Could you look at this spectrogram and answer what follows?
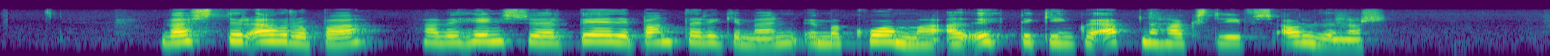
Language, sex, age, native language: Icelandic, female, 40-49, Icelandic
